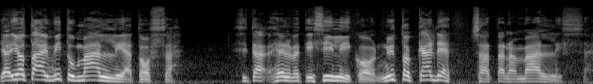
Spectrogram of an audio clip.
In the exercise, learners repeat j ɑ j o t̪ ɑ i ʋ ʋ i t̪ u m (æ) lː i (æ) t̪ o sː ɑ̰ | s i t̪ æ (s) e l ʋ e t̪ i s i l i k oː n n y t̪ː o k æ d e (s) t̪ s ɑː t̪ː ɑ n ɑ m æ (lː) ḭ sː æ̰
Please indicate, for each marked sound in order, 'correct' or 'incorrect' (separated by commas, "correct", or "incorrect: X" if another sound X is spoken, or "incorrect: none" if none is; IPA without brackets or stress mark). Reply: correct, correct, incorrect: h, incorrect: none, correct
